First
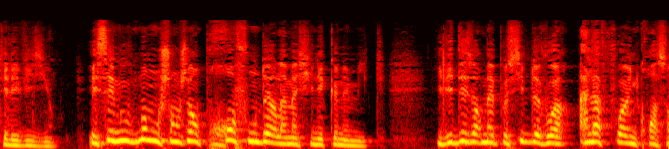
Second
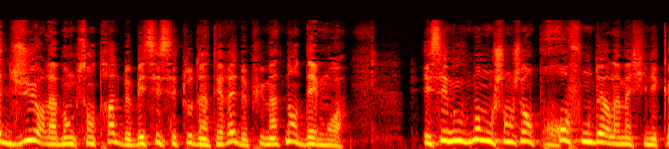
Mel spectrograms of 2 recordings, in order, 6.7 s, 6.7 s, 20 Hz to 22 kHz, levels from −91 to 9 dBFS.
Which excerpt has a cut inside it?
second; 1 cut; at 4.1 s

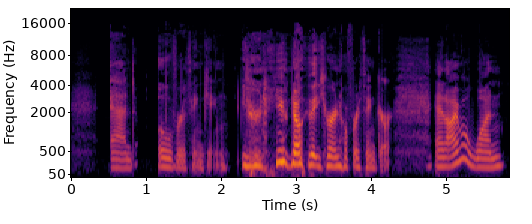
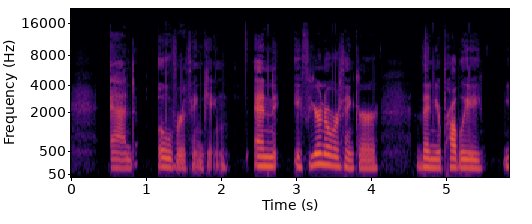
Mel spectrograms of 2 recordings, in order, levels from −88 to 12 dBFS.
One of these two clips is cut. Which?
first; 1 cut; at 2.2 s

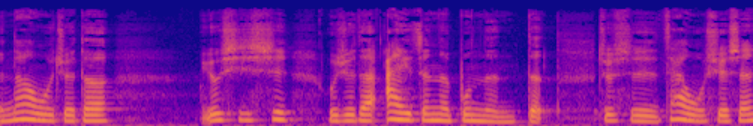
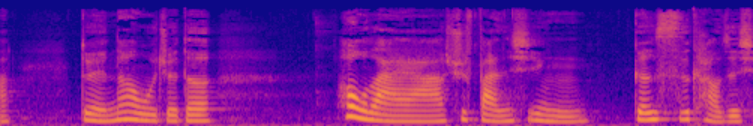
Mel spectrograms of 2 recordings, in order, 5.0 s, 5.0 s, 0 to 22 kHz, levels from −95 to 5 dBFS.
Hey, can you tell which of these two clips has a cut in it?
first; 2 cuts; at 1.3 s, 4.0 s

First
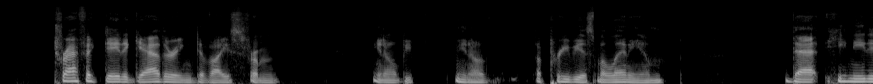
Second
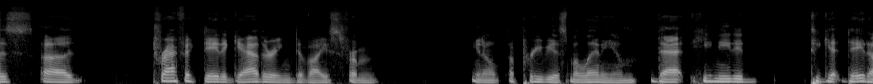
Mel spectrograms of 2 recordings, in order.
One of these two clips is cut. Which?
second; 2 cuts; at 5.0 s, 6.4 s

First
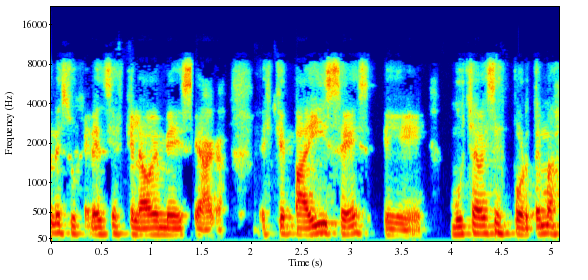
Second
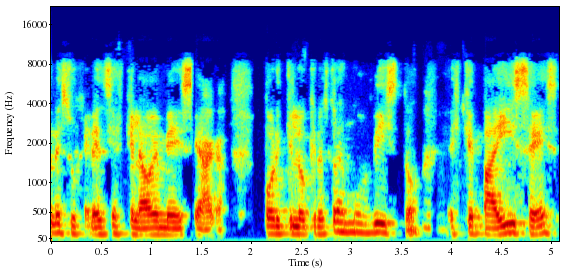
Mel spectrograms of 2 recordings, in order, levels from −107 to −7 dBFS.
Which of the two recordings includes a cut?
first; 1 cut; at 2.0 s

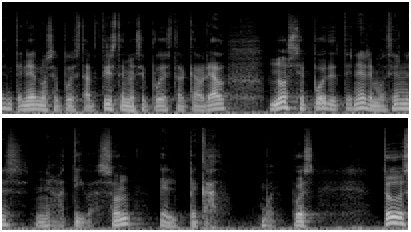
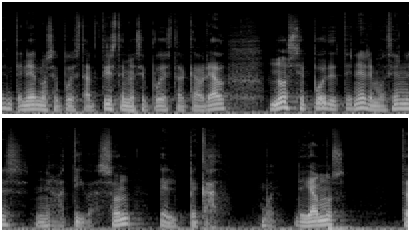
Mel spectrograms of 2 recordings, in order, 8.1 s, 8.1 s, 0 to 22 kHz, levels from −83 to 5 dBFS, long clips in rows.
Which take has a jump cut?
second; 1 cut; at 7.0 s

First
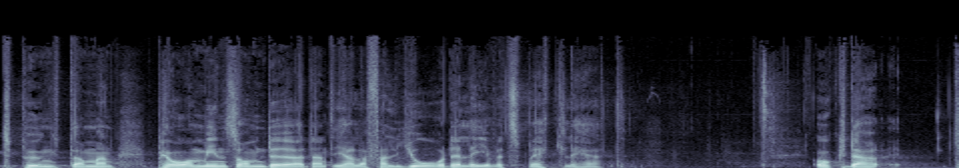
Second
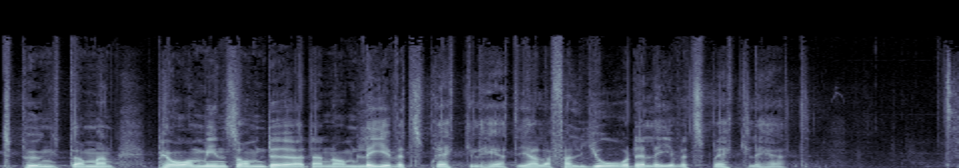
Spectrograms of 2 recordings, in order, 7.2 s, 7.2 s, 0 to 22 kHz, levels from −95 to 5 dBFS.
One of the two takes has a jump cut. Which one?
first; 2 cuts; at 2.4 s, 6.0 s

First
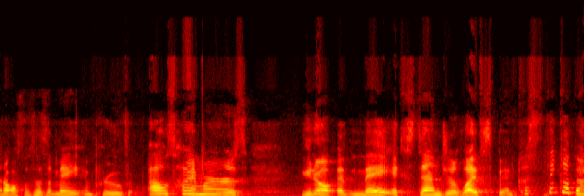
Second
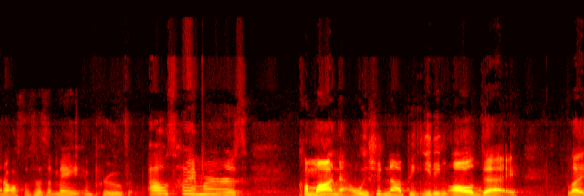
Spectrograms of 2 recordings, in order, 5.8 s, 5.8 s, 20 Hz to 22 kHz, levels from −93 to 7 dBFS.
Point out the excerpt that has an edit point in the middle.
second; 1 cut; at 2.9 s

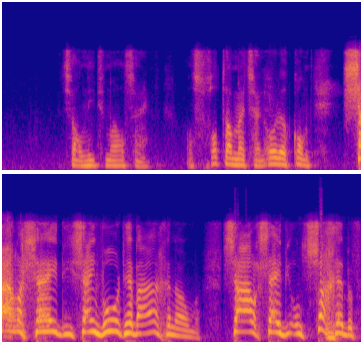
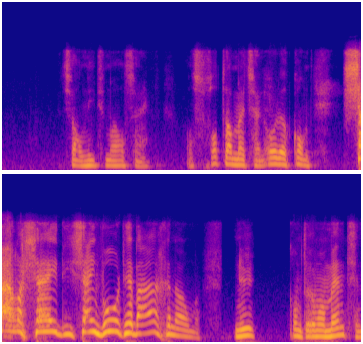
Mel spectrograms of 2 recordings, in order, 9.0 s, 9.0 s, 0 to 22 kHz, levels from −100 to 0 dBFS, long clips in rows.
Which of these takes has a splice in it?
second; 1 cut; at 7.2 s

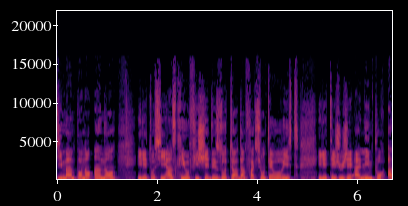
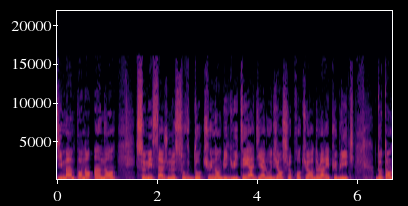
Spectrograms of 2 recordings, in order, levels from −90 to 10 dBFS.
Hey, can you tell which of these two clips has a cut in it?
second; 1 cut; at 1.5 s

